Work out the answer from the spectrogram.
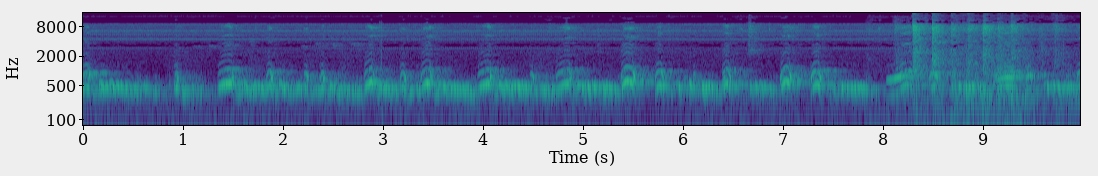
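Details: Home-bred show pigeon cooing: a steady series of short, low, rolling coos, each with a slight upward lilt, about two per second, ending in a sudden burst of clattering noise near the close.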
